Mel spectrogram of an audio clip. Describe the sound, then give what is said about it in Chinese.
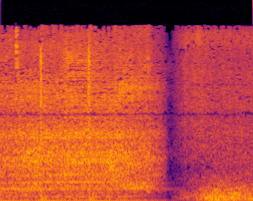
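A heavy truck engine rumbles steadily with broad low-end noise, dips briefly for a moment, then resumes with a deeper, throbbing drone as it drives on, fairly loud. “开送卡是最有意思的工作， 我那卡车。”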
